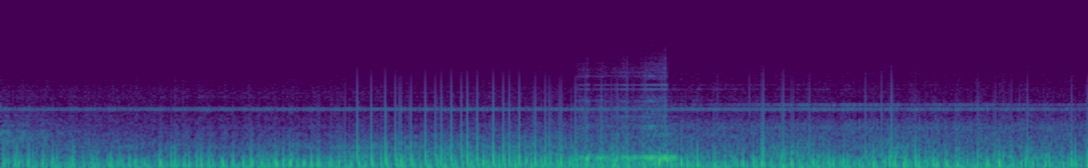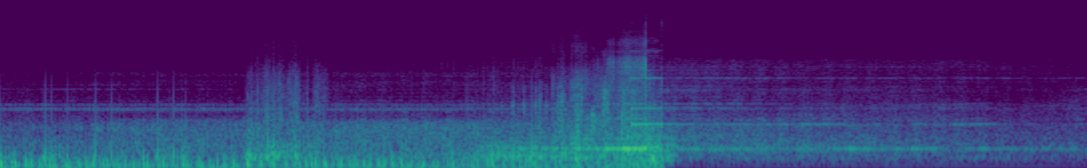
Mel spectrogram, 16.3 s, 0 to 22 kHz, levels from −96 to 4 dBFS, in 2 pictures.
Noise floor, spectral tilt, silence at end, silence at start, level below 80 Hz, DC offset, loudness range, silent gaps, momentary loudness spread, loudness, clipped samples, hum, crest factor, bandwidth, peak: -59 dBFS; -8.5 dB/octave; 0 s; 0 s; -44 dBFS; under 0.1%; 5 LU; none; 17 LU; -40 LUFS; under 0.1%; none; 20 dB; 9.2 kHz; -18 dBFS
